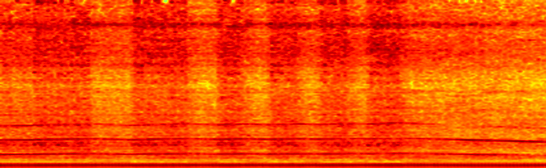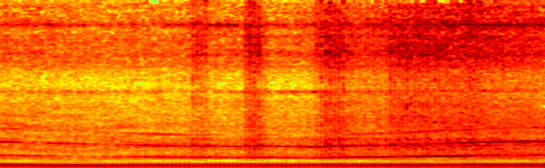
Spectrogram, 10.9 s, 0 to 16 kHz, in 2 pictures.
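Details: ET110 single-cylinder diesel after rebuild for an abnormal knocking noise, smooth steady beat with even tone and no knocking or rattles; judged good, normal running.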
